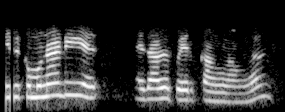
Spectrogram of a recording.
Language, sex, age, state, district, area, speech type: Tamil, female, 18-30, Tamil Nadu, Tiruvallur, urban, conversation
